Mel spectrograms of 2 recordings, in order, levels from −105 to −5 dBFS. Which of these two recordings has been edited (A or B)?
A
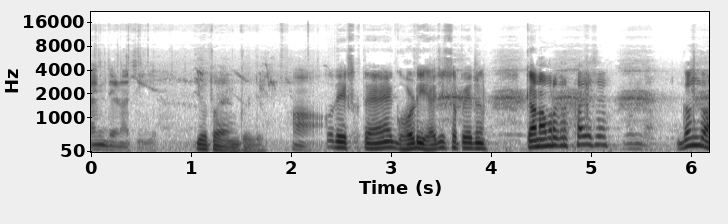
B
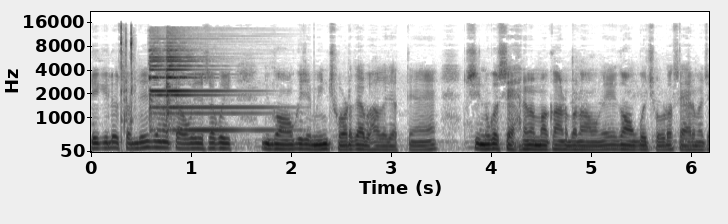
A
